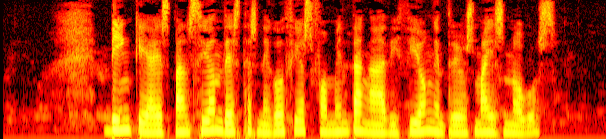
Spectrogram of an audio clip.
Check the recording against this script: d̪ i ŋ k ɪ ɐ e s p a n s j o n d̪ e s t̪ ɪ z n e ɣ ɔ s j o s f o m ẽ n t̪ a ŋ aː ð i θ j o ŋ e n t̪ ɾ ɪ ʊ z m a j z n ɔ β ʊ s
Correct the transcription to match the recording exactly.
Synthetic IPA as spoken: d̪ i ŋ k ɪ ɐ e s p a n s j o n d̪ e s t̪ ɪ z n e ɣ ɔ θ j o s f o m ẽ n t̪ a ŋ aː ð i θ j o ŋ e n t̪ ɾ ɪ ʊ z m a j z n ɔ β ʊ s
